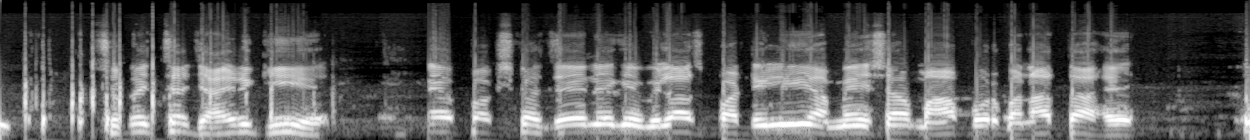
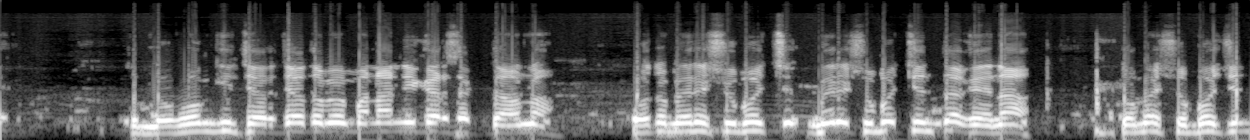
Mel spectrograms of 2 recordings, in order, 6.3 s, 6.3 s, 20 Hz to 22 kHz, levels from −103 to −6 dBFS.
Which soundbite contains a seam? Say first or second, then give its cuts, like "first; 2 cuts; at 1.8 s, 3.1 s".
first; 1 cut; at 2.2 s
